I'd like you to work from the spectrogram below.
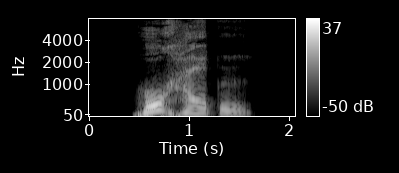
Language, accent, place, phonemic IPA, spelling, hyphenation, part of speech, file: German, Germany, Berlin, /ˈhoːxˌhaltən/, hochhalten, hoch‧hal‧ten, verb, De-hochhalten.ogg
- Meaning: 1. to hold up; to raise (move to and keep in a high position) 2. to keep up (prevent from sinking) 3. to uphold; to honour; to be proud of 4. to juggle the ball in the air; to play keepy uppy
